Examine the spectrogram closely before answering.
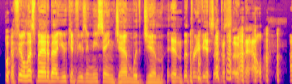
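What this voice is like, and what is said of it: North Carolina-style American accent. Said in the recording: “I've got a proxy North Carolina accent”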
